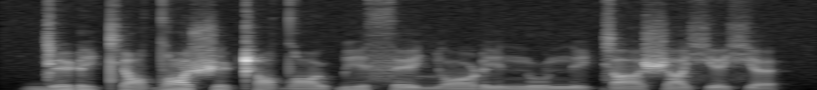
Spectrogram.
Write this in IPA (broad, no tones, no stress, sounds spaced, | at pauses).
ɟ i ɽ i cʰ e dˤ u ʃ i ʈʰ i dˤ u ɓ i s e ʎ ɔ ɽ i n u n i c a ʃ a ç e ç ɛ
